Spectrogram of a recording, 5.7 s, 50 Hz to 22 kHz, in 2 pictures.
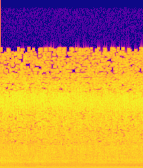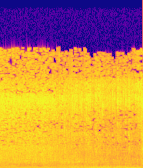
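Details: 1990 Harley Fatboy Evo V-twin after a carburettor clean (clogged jets had stopped it starting): catches, blips up, settles to a lumpy even idle, no knocks or clatter; healthy.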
